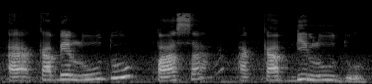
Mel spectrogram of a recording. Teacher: Era E e passou a ser I. O I é tão alto quanto o U. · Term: alteamento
